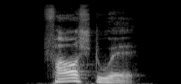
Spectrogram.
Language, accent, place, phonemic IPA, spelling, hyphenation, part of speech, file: German, Germany, Berlin, /ˈfaːɐ̯ʃtuːl/, Fahrstuhl, Fahr‧stuhl, noun, De-Fahrstuhl.ogg
- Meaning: 1. elevator, lift 2. ellipsis of Krankenfahrstuhl: wheelchair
